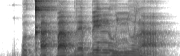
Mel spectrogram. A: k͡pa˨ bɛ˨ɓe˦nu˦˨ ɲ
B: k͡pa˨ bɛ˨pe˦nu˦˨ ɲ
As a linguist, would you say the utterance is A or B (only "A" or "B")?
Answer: A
